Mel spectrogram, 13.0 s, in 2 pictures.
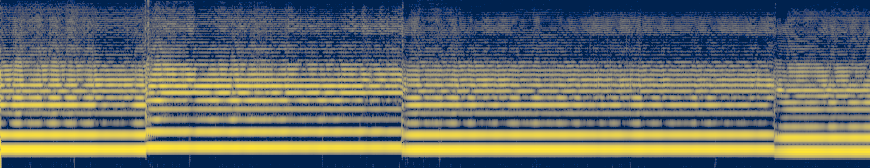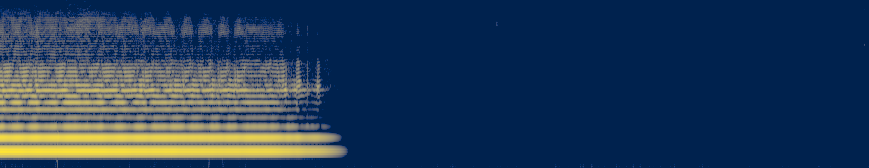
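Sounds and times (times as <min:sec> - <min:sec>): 
saxophone: 0:00.0 - 0:09.2.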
